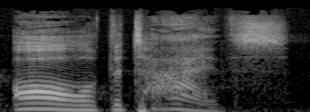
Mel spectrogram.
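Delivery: "all the tithes" drawn out very slowly, "all" weighted; stress on all the tithes. Shown as a demonstration. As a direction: linger on "all", underline it with the voice. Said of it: "I want you to underline that word".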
